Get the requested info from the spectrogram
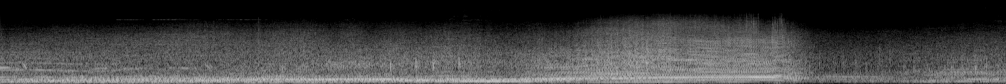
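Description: A car accelerating hard as it pulls away down the road, its engine and exhaust note rising in pitch for several seconds, then dropping off abruptly about eight seconds in.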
